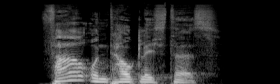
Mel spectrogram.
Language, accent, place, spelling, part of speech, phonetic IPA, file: German, Germany, Berlin, fahruntauglichstes, adjective, [ˈfaːɐ̯ʔʊnˌtaʊ̯klɪçstəs], De-fahruntauglichstes.ogg
- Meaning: strong/mixed nominative/accusative neuter singular superlative degree of fahruntauglich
